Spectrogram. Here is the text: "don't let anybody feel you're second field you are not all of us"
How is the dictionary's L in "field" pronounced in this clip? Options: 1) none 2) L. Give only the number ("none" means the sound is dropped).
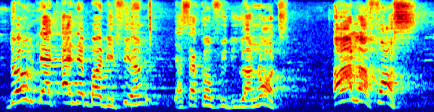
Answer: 1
